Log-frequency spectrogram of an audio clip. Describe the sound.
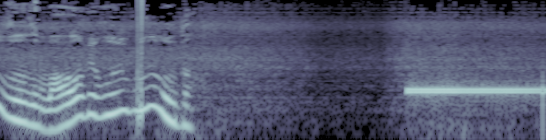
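A steady, unbroken telephone call tone sounds while calling a number back. It holds one low-mid pitch to the end, after a short stretch of talk and a quiet pause.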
